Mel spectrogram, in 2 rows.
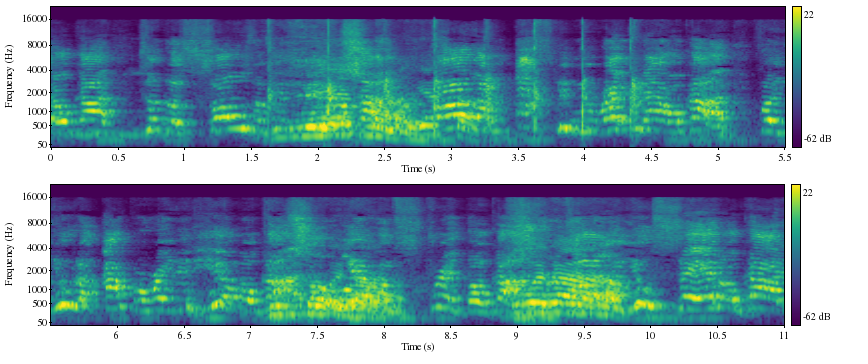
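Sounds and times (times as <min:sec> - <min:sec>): woman speaking into microphone: 0:01.8 - 0:03.2.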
